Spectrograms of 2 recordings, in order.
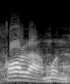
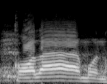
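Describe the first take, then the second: First: The middle vowel is kept short. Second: The middle vowel is drawn out long. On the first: The speaker calls it right. "Qalamun pendek" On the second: The speaker calls it wrong. "laisa qalamun khoto"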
